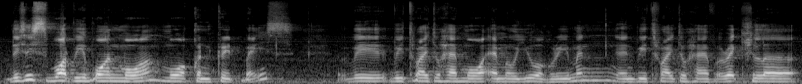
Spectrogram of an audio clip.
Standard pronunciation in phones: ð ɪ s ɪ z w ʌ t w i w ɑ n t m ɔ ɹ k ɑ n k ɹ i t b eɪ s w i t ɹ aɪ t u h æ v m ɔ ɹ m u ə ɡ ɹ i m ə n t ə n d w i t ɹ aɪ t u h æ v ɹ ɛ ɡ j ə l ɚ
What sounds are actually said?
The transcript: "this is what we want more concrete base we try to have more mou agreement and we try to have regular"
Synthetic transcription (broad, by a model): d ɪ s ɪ s w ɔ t w i w ɑ n t m ɔ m k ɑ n k ɹ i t b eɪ s w i t ɹ aɪ t u h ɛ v m ɔ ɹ m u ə ɡ ɹ i m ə n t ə n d w i t ɹ aɪ t u h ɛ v ɹ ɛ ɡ j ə l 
